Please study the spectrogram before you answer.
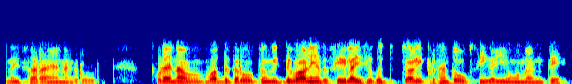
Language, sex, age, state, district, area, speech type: Punjabi, male, 30-45, Punjab, Fazilka, rural, conversation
